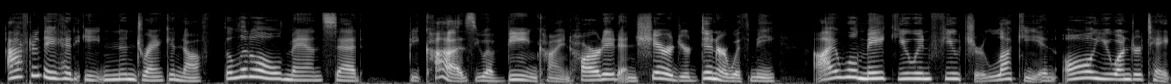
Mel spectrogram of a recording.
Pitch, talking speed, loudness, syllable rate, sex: 225 Hz, 180 wpm, -18 LUFS, 4.7 syllables/s, female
